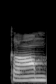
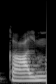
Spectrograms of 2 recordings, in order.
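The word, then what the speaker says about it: calm: पढ़ेंगे हाफ ही पढ़ेंगे काम पढ़ेंगे काल्म नहीं पढ़ेंगे काम वक पाम फॉल्क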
